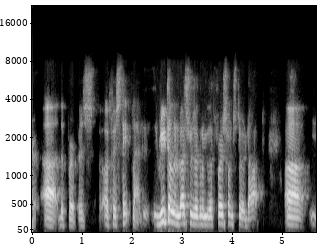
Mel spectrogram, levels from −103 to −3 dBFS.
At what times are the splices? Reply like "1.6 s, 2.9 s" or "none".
2.3 s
